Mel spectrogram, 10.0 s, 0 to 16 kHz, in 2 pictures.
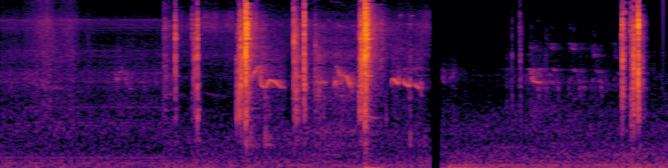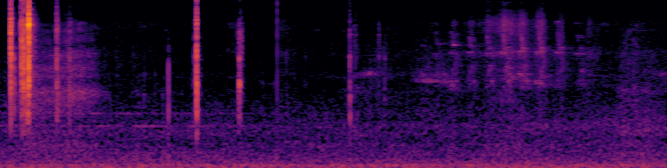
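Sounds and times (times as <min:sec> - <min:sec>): rifle action clicking: 0:04.6 - 0:05.6.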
